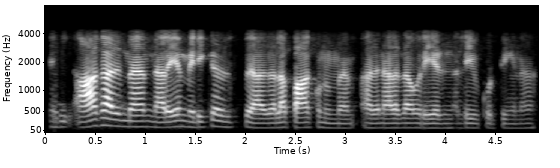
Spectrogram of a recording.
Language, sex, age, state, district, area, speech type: Tamil, male, 18-30, Tamil Nadu, Nilgiris, urban, conversation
